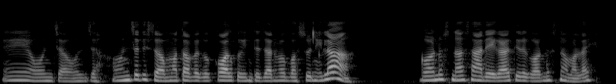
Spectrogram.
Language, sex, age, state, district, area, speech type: Nepali, female, 30-45, West Bengal, Darjeeling, rural, spontaneous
